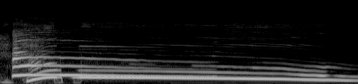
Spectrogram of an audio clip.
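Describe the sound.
A person imitates a wolf howl: one long, loud howl that swoops up quickly, then holds and slowly slides downward for several seconds before fading slightly.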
